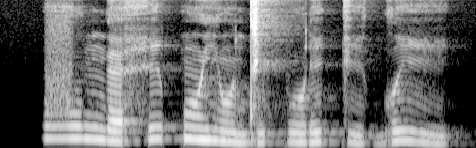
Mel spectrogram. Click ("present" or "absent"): absent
